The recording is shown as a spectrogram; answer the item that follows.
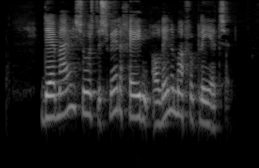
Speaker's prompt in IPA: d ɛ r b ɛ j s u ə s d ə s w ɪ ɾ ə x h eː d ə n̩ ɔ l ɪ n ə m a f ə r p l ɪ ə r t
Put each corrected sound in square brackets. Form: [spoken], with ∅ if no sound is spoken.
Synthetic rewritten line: d ɛ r [m] ɛ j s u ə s d ə s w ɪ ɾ ə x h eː d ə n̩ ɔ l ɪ n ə m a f ə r p l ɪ ə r t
